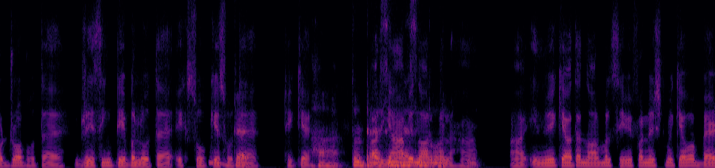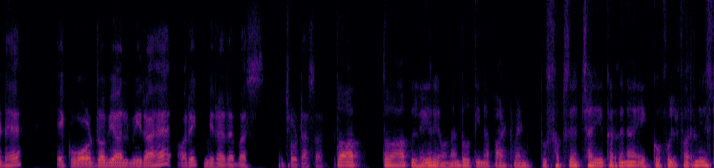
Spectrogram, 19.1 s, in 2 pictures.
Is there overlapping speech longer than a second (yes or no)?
yes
